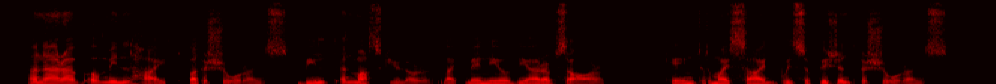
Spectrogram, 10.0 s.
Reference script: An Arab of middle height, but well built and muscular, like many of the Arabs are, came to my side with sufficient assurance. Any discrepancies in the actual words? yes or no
yes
